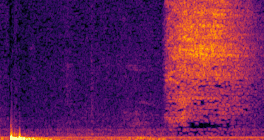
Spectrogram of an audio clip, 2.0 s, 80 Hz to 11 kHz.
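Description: A pressurized plastic soda bottle, charged to about 30 PSI, is cracked open: a dull low thud comes first, then a steady, moderately loud high hiss of escaping gas starts and holds to the end.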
